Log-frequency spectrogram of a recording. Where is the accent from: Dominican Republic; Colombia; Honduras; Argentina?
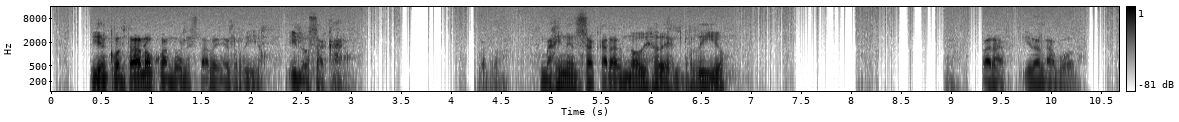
Honduras; Yo soy hondureño.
